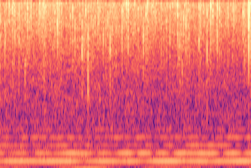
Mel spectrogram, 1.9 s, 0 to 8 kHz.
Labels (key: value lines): label: biophony, midshipman
recorder: SoundTrap 500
